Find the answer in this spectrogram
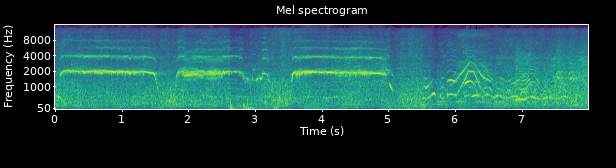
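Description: A child screaming while tubing down stream rapids: three long, high, steady screams one after another, then a shorter wavering cry, over the rush of water.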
